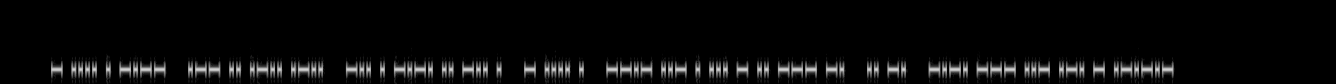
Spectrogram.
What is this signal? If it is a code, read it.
Morse code, heard as a keyed tone, about 36 wpm, 700 Hz. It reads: THEY WILL DECIDE THE QUESTION IN COURT.
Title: Sentences from Top 1600 Words 35wpm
